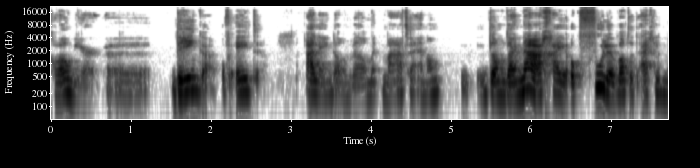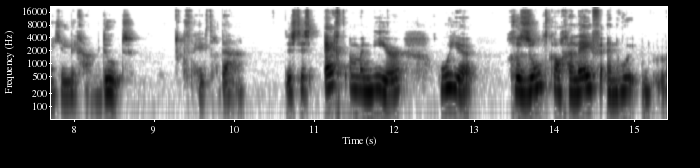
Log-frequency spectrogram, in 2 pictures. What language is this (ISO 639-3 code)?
nld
